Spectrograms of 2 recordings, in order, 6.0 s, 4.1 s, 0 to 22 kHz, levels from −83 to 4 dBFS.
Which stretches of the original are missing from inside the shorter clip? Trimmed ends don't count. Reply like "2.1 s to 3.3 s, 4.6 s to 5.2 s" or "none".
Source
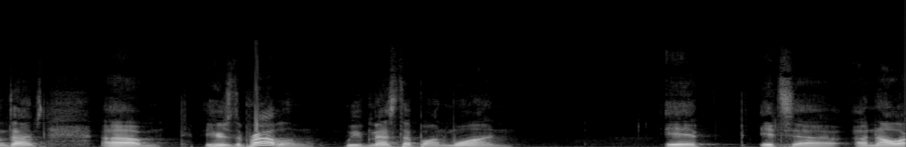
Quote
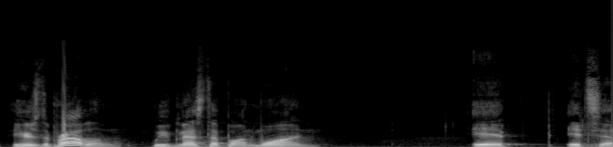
none

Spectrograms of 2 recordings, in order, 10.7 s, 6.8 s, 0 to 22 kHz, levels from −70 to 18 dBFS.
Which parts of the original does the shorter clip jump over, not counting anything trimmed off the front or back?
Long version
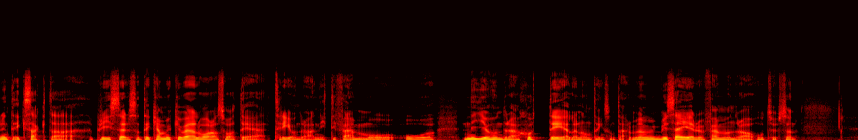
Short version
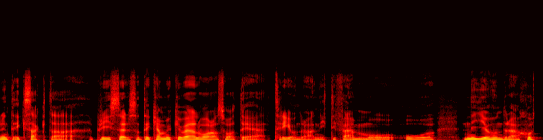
none

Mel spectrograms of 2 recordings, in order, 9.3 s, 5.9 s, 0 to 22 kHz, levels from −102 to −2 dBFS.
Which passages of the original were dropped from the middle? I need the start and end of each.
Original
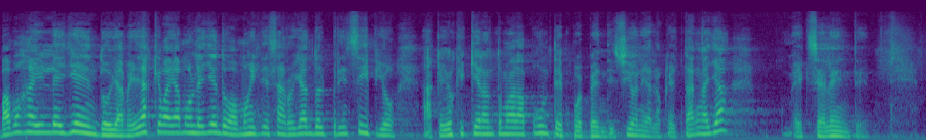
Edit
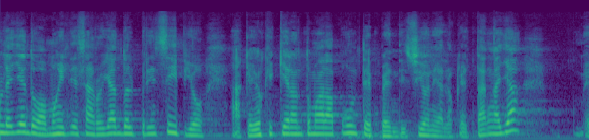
5.7 s to 5.9 s

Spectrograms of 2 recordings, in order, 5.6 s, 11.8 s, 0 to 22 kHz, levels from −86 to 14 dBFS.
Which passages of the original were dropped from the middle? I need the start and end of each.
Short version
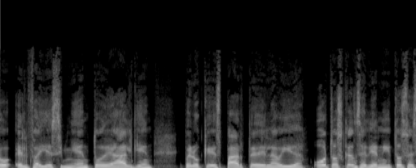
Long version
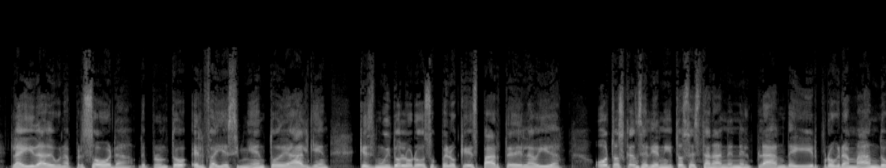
4.8 s to 5.8 s, 7.6 s to 7.9 s

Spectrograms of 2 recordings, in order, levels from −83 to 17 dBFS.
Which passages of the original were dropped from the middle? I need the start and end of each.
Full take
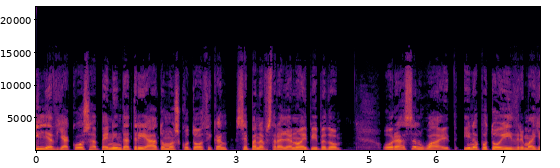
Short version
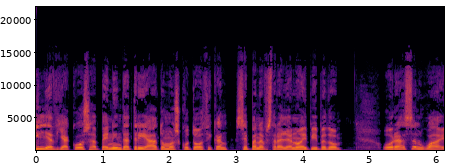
none

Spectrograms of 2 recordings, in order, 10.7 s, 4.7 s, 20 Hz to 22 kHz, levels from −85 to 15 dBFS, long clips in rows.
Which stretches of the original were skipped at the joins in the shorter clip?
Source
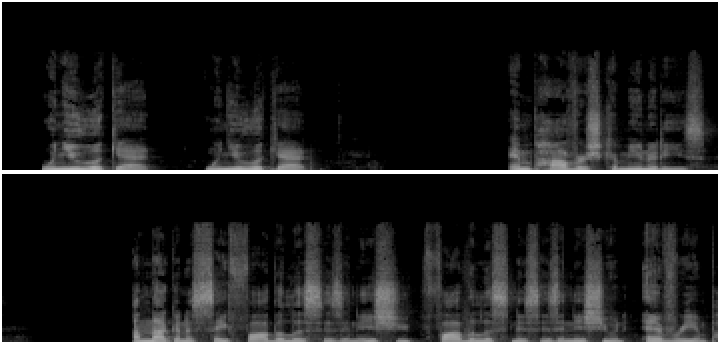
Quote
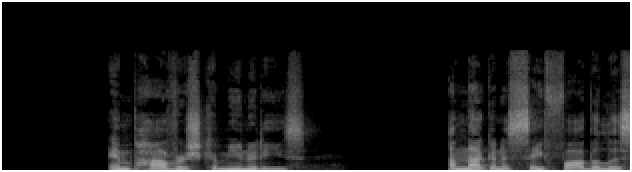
none

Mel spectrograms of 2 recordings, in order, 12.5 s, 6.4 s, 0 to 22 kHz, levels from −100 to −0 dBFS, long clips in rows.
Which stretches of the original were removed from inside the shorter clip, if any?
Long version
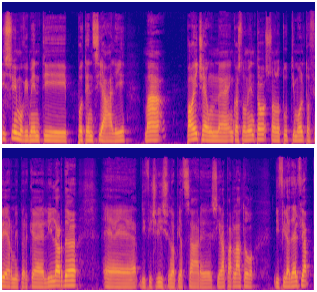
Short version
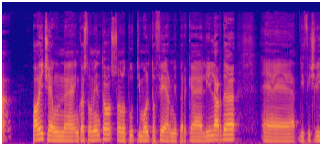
none

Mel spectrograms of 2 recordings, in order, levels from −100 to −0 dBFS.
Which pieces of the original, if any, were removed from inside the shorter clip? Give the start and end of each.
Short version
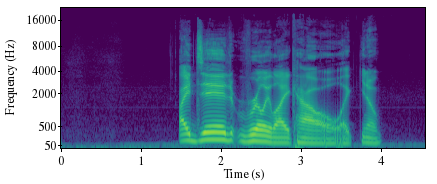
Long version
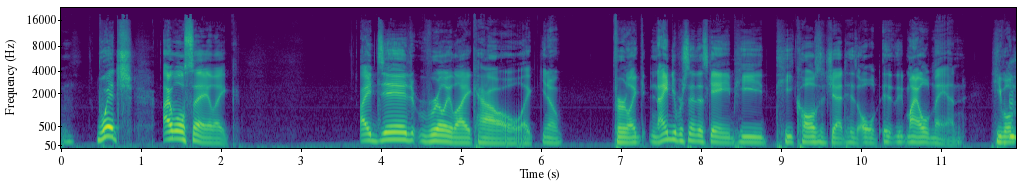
none

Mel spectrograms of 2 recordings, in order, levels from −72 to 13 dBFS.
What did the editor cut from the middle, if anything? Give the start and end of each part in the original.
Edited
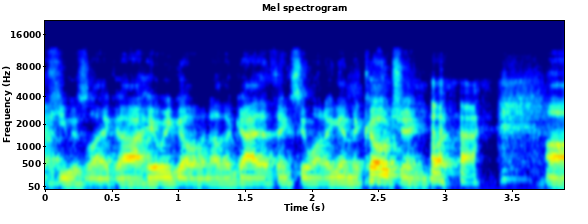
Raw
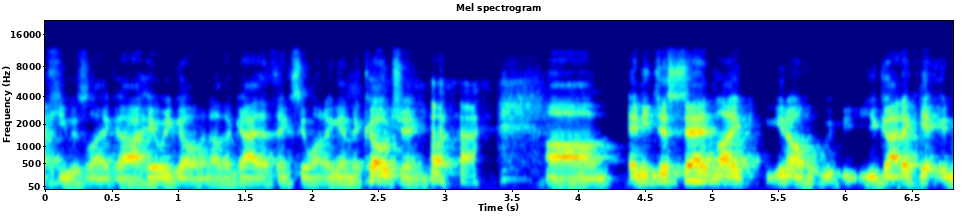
none

